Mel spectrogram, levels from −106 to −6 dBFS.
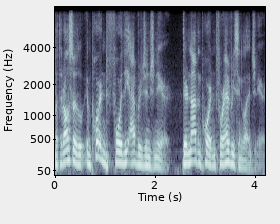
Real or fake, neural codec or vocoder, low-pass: fake; codec, 16 kHz, 0.8 kbps, ZipCodec; 7.2 kHz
